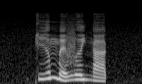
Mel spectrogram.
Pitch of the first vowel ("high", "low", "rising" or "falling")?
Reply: rising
